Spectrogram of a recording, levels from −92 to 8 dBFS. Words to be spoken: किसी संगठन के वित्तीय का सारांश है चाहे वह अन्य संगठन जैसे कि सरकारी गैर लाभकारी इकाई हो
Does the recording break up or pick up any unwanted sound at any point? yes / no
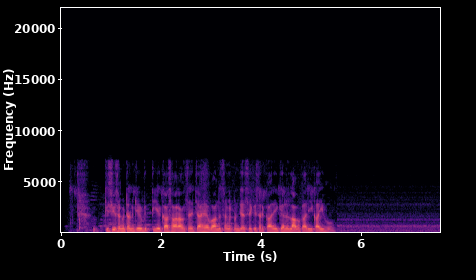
no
